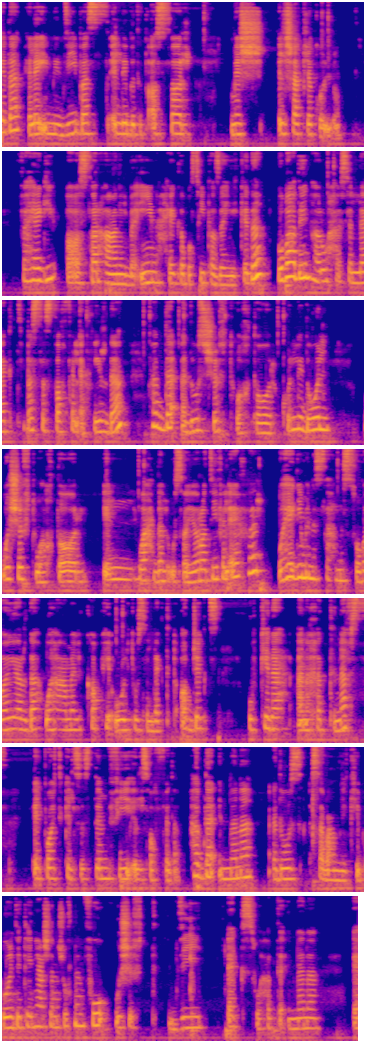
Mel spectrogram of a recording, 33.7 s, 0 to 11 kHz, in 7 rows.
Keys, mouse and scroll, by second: 4.2-7.4 drag, 7.4-8.3 middle drag, 9.1 click, 10.6 shift+click, 11.5 shift+click, 11.9 shift+click, 12.5 shift+click, 13.3 shift+click, 16.2 shift+click, 17.4 middle click, 18.9-20.9 drag, 25.7-26.7 middle drag, 28.1 KP_7, 31.2 shift+d.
